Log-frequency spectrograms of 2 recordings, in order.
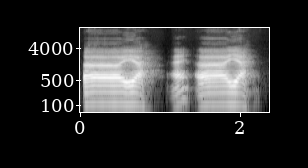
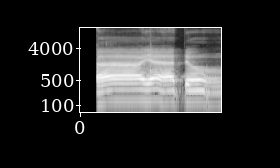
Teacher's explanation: apabila kita wakafkan kita hanya menggunakan huruf ha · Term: wakaf dengan ha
